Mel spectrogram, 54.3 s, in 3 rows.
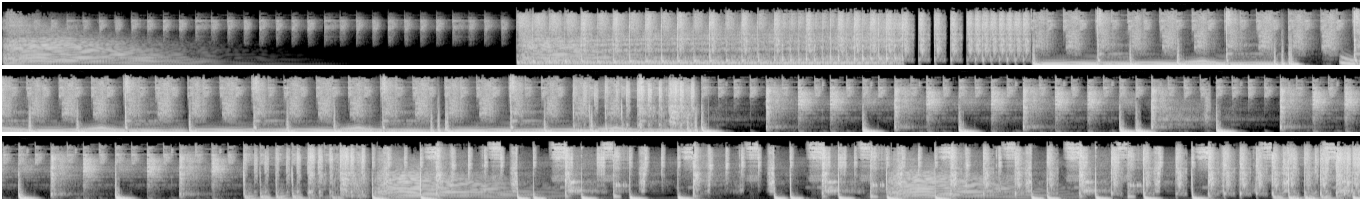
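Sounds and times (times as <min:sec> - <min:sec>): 
drums: 0:00.0 - 0:54.3.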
